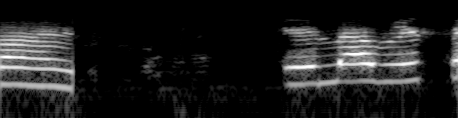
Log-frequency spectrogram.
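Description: A young child's high-pitched, drawn-out vocalising: two long held sounds with a pause of about a second between them.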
